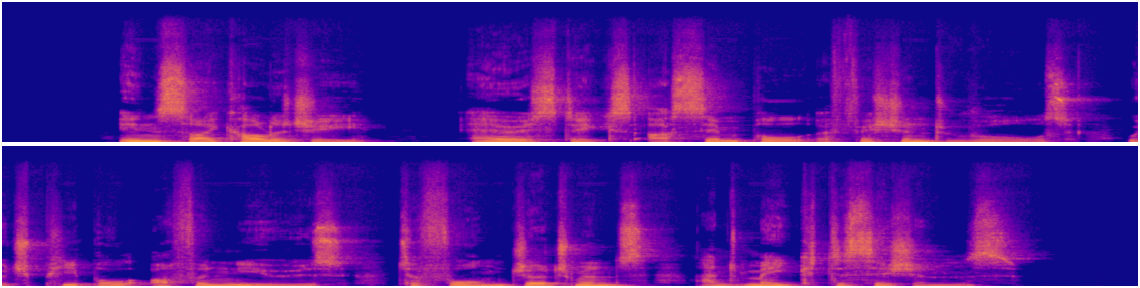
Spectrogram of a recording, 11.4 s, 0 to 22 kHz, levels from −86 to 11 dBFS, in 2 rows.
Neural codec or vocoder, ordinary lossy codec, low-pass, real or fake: none; none; 19.8 kHz; real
